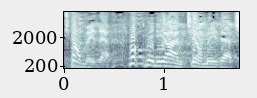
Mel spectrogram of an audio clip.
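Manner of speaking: forceful challenge. Real, not acted. Challenging the congregation.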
